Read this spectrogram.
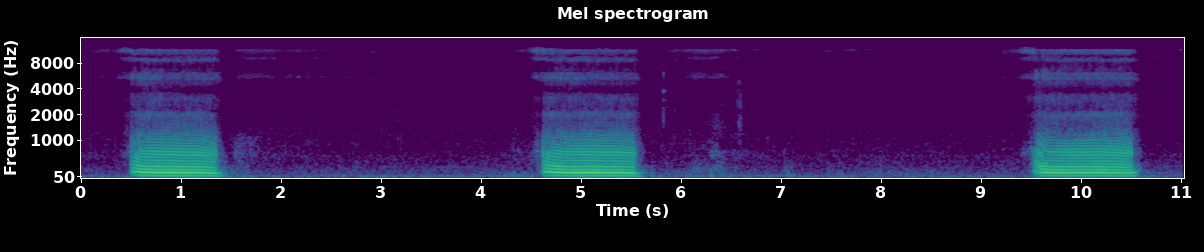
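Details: Semyon, a three-month-old French Bulldog puppy, snoring while asleep indoors: three deep, rattling harmonic snores, each about a second long, spaced roughly four to five seconds apart, with near silence in between.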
